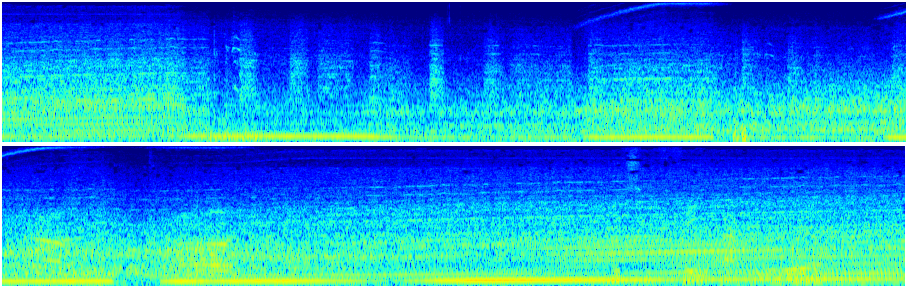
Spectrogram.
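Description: A race car engine roars and shifts through gears.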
